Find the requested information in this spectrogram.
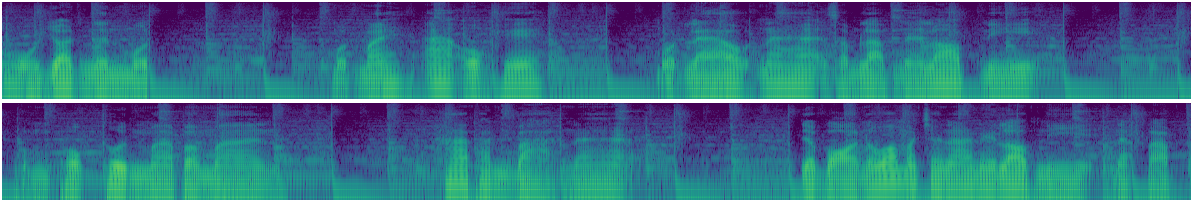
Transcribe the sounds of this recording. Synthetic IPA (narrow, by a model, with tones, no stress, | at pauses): ʔo˧hoː˨˩˦jɔː˥˩t̪̚ŋɤ˧nmo˨˩t̪̚ | mo˨˩t̪̚ma˦˥jʔaː˧˩ʔoː˧kʰeː˧ | mʔo̰˨˩t̪̚lɛː˦˥wna˦˥ɦa˦˥ʔsa˩˦mɾa˨˩p̚na˧jɾɔː˥˩p̚niː˦˥ | pʰo̰˩˦mkʰo˦˥k̚t̪ʰu˧nmaː˧pɾa˧maː˧n | haː˥˩pʰa˧nba̰ː˨˩t̪̚na˦˥ha˦˥ʔ | t͡ɕa˨˩bɔː˨˩k̚na˦˥waː˥˩maː˧nt͡ɕʰa˧na˦˥ʔna˧jɾɔː˥˩p̚niː˦˥na˦˥kʰɾa˦˥p̚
